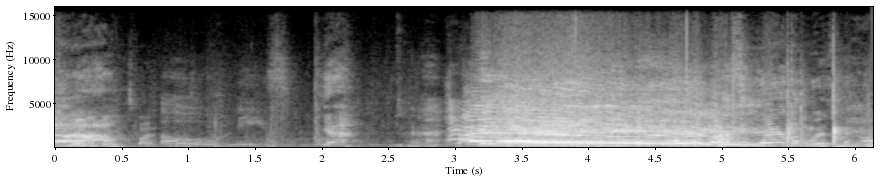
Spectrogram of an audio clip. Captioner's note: cheering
